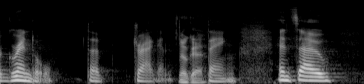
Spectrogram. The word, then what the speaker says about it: Grendel: So what they did was they did some projects where you had to create, you know, Beowulf or Grendelin.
